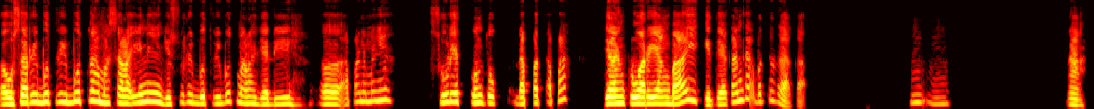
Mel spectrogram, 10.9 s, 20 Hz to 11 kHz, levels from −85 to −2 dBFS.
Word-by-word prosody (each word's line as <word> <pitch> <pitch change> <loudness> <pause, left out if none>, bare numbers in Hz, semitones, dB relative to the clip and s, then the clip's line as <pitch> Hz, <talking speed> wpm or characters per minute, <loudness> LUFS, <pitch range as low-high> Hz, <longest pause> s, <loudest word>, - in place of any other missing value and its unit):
nggak 180 +1 +4
usah 225 +3 +4
ribut-ribut 250 +2 +1
lah 290 - +5
masalah 215 -2 +2
ini 260 +3 +3
justru 235 +5 -4
ribut-ribut 205 +4 -3
malah 205 -1 -1
jadi, 180 +1 -2
eee, 185 +2 -3
apa 180 +8 -12
namanya, 295 +3 -1 0.4
sulit 255 +2 0
untuk 220 -2 0
dapat, 200 +2 -3
apa, 300 - -5 0.4
jalan 205 +1 +7
keluar 200 -1 +6
yang 205 0 +4
baik 280 +10 +3
gitu 180 +1 0
ya - - -14
kan, 275 +4 0
Kak, 350 - -6
betul 265 +4 -11
nggak, - - -5
Kak? - - -15 1.0
Mhm. 225 -5 -14 1.2
Nah 170 -1 -2
215 Hz, 165 wpm, -20 LUFS, 195-255 Hz, 1.2 s, jalan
